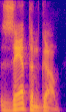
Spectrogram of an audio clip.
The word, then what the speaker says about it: xanthan gum: It's also spelled with an X, and it's pronounced xanthan gum.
